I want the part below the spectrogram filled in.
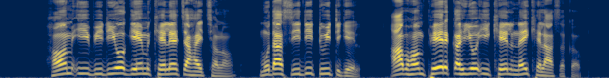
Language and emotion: Maithili, sad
